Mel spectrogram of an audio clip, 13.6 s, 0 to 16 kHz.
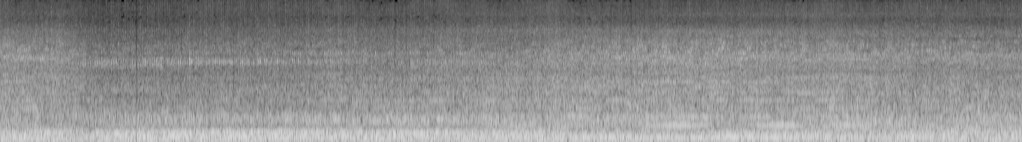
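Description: First-generation Chevrolet Camaro's V8 idling steadily through side-exit dual exhausts, with no revving.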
